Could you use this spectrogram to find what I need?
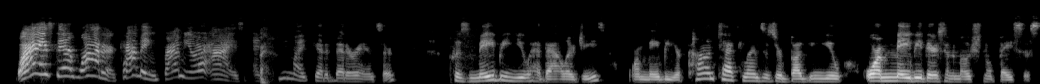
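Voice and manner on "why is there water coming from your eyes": very high, delighted alien voice. As a Martian sent to examine humanity, speaking in Gleeble the Martian's voice. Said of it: "toddles over to you with great delight and goes".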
